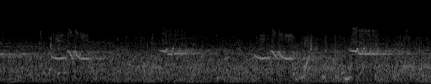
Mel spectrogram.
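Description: Birds chirping in short repeated calls, roughly one a second, over a steady hiss of outdoor ambience.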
